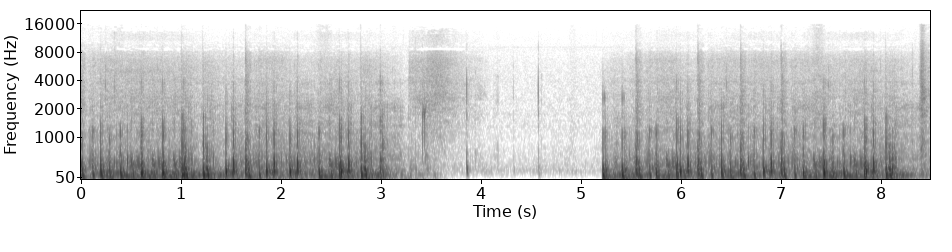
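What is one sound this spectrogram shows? Rapid, hollow knocking taps sound as wood is chopped.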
